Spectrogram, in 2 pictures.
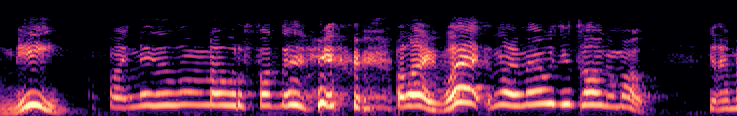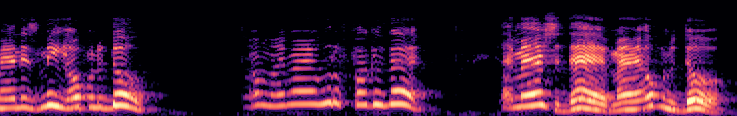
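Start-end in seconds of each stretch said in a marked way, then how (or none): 0.0-4.9 high, loud disbelief; can't believe who's there; incredulous. Retold or imitated. Son confused by the voice at the door. 5.5-11.0 lightly voiced father, higher and louder; father at the door. Father outside asking his son to open the door.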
